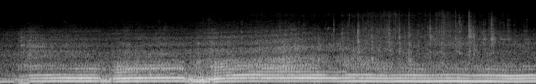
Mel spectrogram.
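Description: A rally SUV's engine held at steady high revs as it powers along a loose dirt track. The revs dip briefly twice, about one and two seconds in, then hold at the same pitch.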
